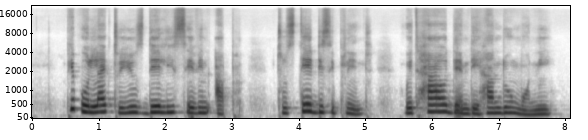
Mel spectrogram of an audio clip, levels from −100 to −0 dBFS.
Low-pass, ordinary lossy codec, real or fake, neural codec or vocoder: none; none; fake; autoencoder, 48 kHz, 128 numbers a frame, DAC-VAE, trained on Japanese speech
